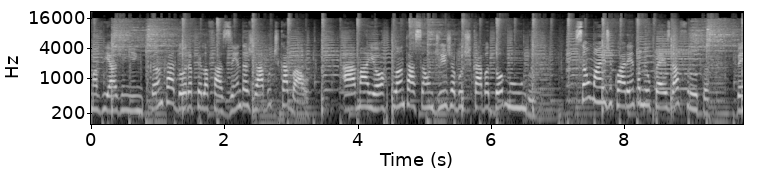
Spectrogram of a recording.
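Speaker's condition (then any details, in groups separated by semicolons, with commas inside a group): No condition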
